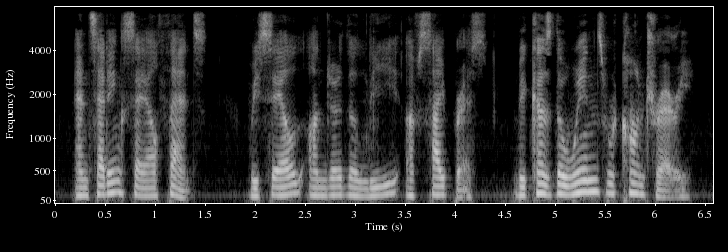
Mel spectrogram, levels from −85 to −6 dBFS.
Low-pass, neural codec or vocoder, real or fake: 7.2 kHz; none; real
